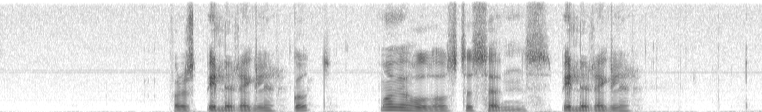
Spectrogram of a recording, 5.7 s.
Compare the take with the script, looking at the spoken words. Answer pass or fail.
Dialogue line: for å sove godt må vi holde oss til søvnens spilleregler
fail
